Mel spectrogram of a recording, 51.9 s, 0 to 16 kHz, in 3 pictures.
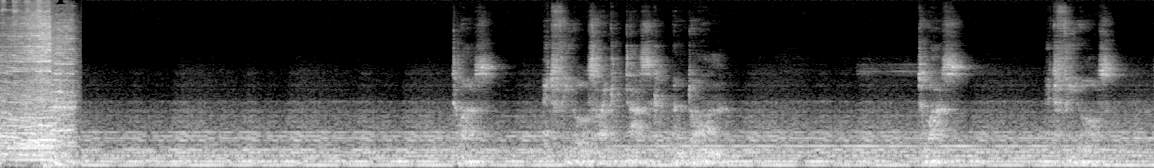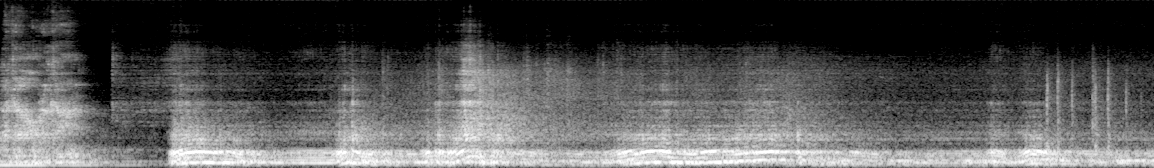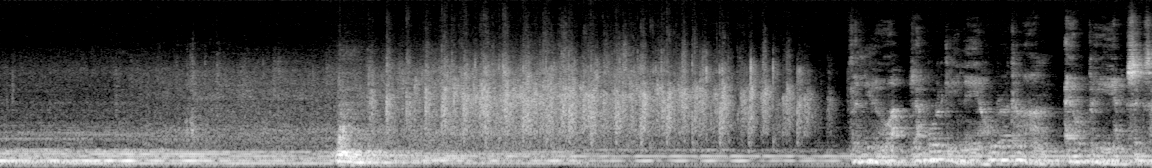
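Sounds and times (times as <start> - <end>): car engine revving: 0.0 - 50.6.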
